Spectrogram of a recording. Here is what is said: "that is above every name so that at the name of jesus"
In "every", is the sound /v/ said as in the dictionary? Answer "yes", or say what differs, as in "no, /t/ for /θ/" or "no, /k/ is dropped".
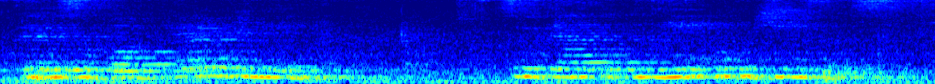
no, /v/ is dropped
